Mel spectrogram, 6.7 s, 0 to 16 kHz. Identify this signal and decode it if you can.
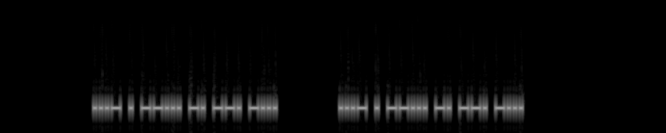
Morse code, heard as a keyed tone, about 40 wpm, 700 Hz. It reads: VE7NGB VE7NGB
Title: DXCC-100 Call Signs - 6 Characters - Repeated 2x - 40wpm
